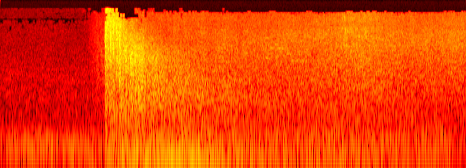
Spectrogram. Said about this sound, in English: Then, all of a sudden, the roar of the explosion filled the air.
